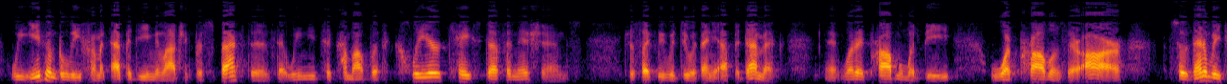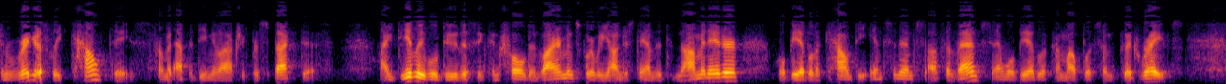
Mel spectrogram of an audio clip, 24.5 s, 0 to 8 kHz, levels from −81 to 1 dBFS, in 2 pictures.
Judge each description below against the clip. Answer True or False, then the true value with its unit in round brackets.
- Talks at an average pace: True (190 wpm)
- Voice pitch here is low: True (100 Hz)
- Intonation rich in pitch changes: True (5.9 semitones)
